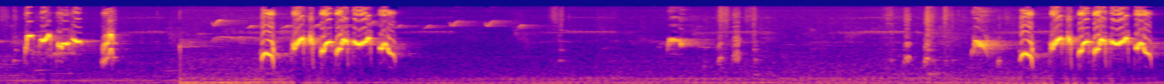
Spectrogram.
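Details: Red-whiskered bulbul, likely a captive bird, singing a morning song used to train and provoke other bulbuls; bursts of loud, rapid warbled notes rising and falling, three phrases with pauses and a low hum beneath.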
